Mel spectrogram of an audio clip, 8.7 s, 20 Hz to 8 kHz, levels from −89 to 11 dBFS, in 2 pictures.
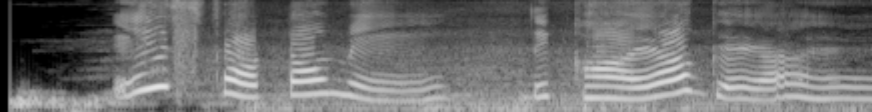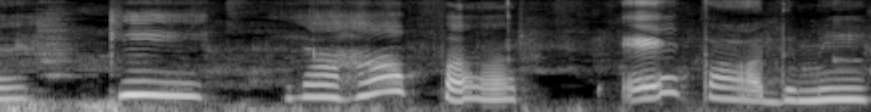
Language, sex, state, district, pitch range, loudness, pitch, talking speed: Hindi, female, Haryana, Charkhi Dadri, 275-365 Hz, -13 LUFS, 310 Hz, 75 wpm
